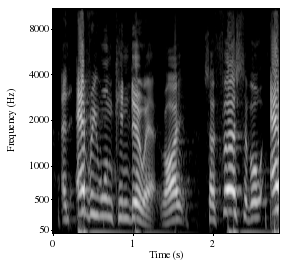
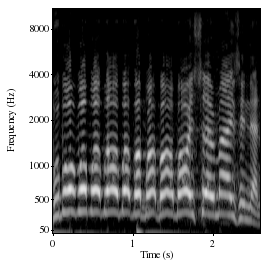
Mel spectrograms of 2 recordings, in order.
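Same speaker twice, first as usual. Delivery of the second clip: higher, stuttering salesman caught off guard; mock panicked salesman; flustered stammer; 6 semitones higher, 5 dB louder than usual. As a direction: stammer like he lost his script. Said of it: "his voice went".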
